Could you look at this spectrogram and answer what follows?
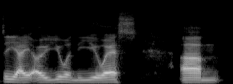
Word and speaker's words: DAOU: uh a couple of Brands uh Dow it's pronounced daou in the US um it's it's so it's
